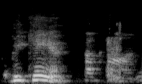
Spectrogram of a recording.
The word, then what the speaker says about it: pecan: Pecan.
